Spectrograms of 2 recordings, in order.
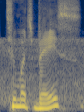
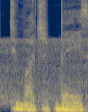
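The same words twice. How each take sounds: First: Said in the usual way. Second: Much lower, boomy bass-heavy voice; deep bassy voice. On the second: Shown as a demonstration. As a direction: drop it low, like a speaker with too much bass.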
